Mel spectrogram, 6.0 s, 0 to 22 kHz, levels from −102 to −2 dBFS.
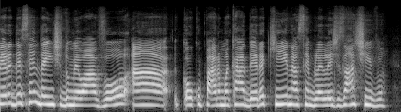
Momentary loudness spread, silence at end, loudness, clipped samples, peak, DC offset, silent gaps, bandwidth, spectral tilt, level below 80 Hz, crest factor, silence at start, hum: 4 LU; 0.25 s; -19 LUFS; under 0.1%; -4 dBFS; under 0.1%; none; 13 kHz; -4.5 dB/octave; -70 dBFS; 14 dB; 0 s; none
